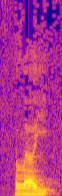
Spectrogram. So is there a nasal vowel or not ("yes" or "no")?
no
